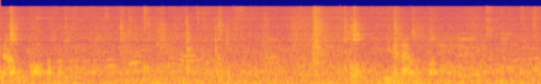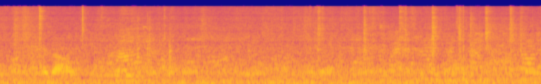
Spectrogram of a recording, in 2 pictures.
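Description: Dishes and utensils clatter now and then.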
